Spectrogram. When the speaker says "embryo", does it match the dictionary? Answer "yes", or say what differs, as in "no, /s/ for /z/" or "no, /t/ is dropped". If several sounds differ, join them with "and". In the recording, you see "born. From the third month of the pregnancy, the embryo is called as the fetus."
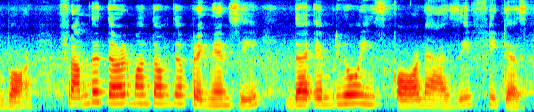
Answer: yes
